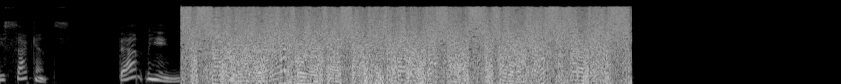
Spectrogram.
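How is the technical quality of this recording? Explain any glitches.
Poor from 1.81 s onward. From there to the end, the audio turns into loud, harsh broadband noise. These are samples built from the wrong bytes. The reader assembles each sample's bytes wrongly, so the fast-changing low bits dominate.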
